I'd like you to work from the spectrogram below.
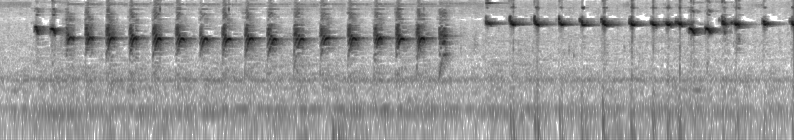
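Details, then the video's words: Bulbul in full song, used as a training model for songbirds: a fast even series of sharp piping notes, about five a second, then a switch to a higher, thinner run of quick repeated chips. "cucak cugkong gacor buat masteran segala jenis burung"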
